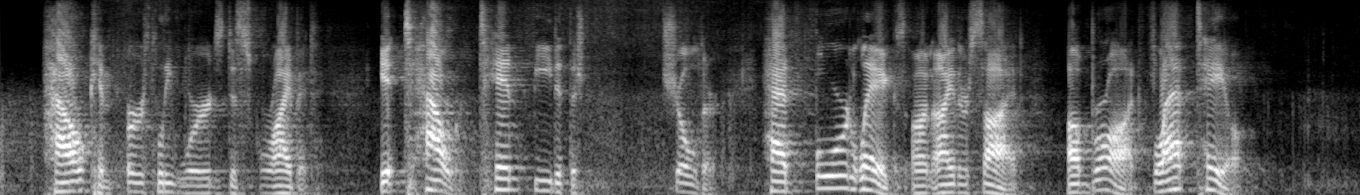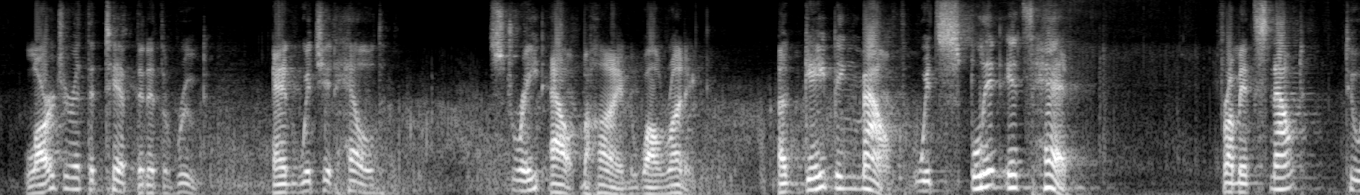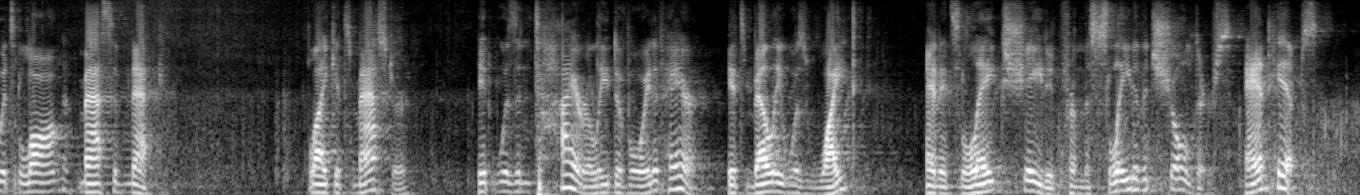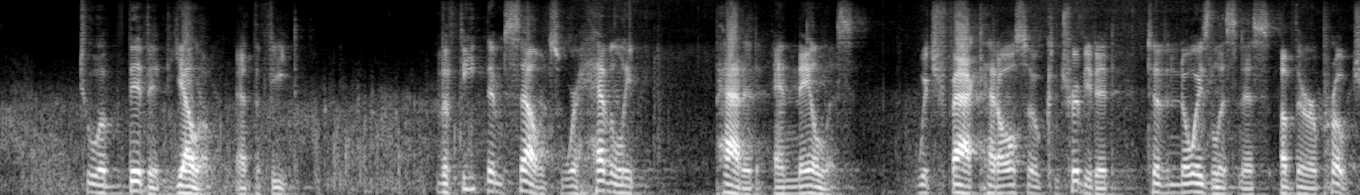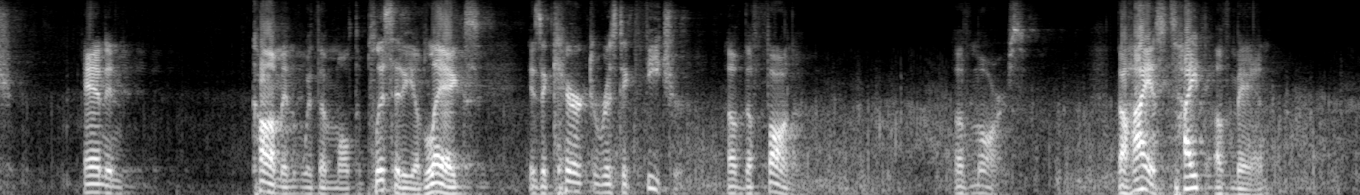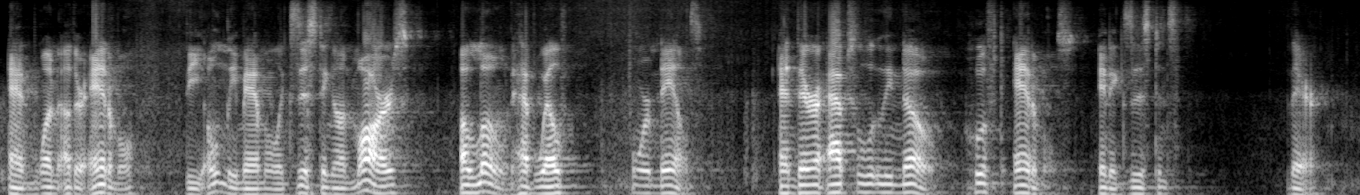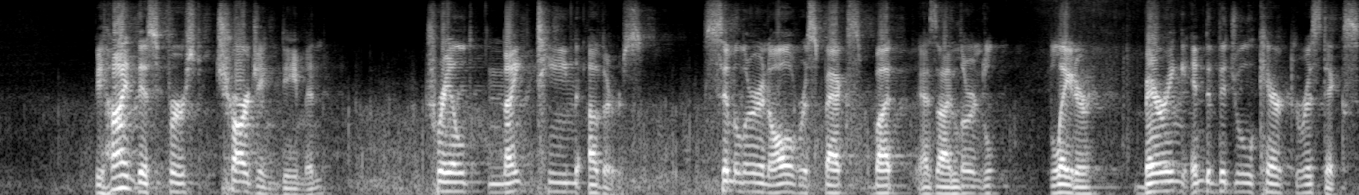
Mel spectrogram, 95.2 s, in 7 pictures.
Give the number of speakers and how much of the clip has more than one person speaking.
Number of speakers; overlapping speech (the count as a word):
one, no overlap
